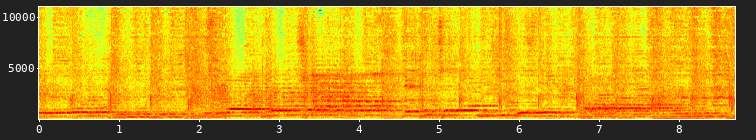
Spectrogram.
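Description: A woman singing a melody into a microphone through a PA, backed by a live wind band with saxophones, with the audience clapping along in a steady beat.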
